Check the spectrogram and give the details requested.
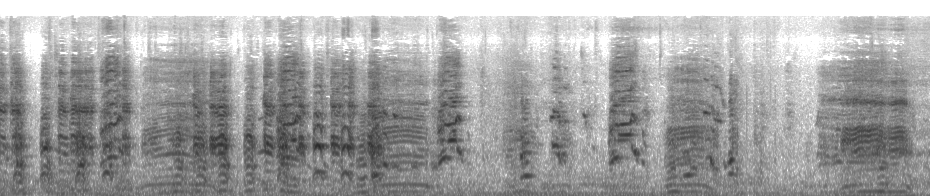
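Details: African geese in a backyard, two males with one female, trade repeated nasal honks in irregular bursts, some calls rising and falling, with short quiet gaps.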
